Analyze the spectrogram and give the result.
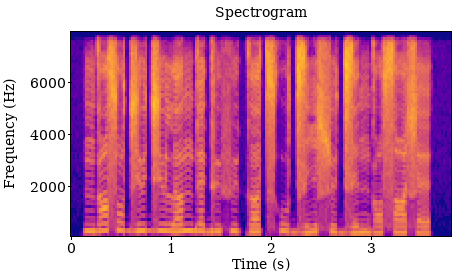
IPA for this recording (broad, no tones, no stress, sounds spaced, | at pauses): ŋ ɡ ɐ sˤ u d͡z y d͡z y l ɐ ŋ ɡ ɛ ɡ y f y k ɐ t͡sʰ u d͡z i ɬ y d͡z ɪ ŋ ɡ œ sˤ i ɬ ɛ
